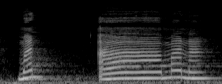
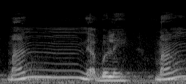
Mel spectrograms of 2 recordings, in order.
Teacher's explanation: Izhar di sini artinya jelas. Jelas. Jadi harus tidak boleh berdengung, harus jelas.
